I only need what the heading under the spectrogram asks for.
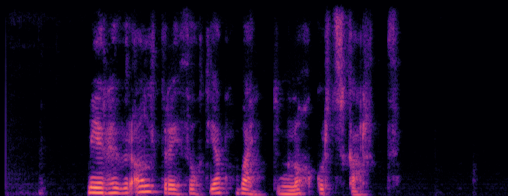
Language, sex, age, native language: Icelandic, female, 30-39, Icelandic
